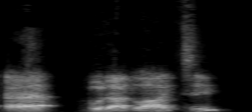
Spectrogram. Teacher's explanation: Very rising intonation at the end of sentences in Australian accents.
